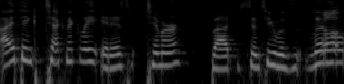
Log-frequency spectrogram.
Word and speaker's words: Timur: I think is it like it's Jamal but it's Timur? Is it like that? Is it like the emphasis has to be on the second syllable for it to be right?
